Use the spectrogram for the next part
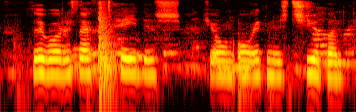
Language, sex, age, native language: Icelandic, male, 11, Icelandic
